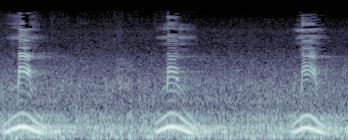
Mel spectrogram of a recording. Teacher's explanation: অর্থাৎ জিব্বা ঠোঁটের উপরিভাগ না, নিচের ভিজা, এখান থেকে ভিজা থাকে আমাদের জিব্বাটা, সেখান থেকে তোমরা উচ্চারণ করবে, দুই টুটের ভিজা অংশ থেকে মিম উচ্চারিত হবে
